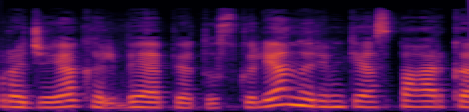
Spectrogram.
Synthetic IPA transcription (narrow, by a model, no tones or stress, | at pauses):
pɾɐd͡ʒʲoːjɛkɐlʲbʲeːjɛɐpʲiɛt̪ʊskʊlʲiɛnʊɾʲɪmʲt̪ʲiɛspɑˑrkɐ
